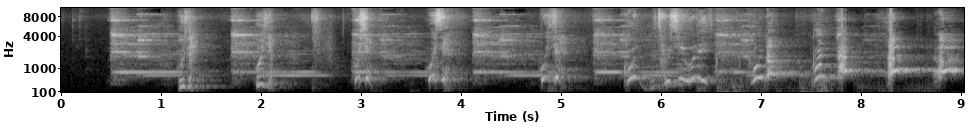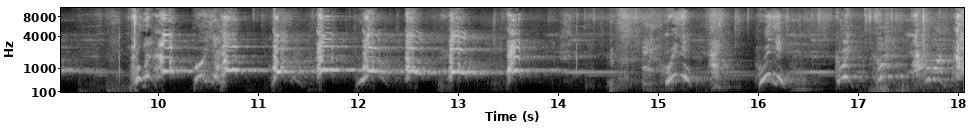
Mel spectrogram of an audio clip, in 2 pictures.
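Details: Pet dogs at home barking excitedly at a doorbell chime played on a computer: sharp barks come in rapid bursts among repeated ding-dong tones, while people urge the dogs on and laugh.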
